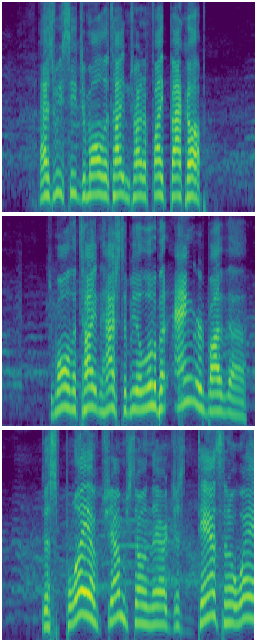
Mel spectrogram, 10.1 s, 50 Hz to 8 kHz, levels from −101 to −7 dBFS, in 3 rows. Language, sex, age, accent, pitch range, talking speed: English, male, 40-59, American, 230-305 Hz, 180 wpm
